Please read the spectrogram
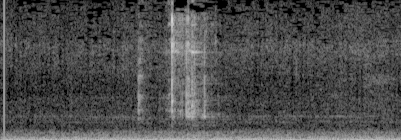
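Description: Steady low machine hum, with a short clink a little under a second in.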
